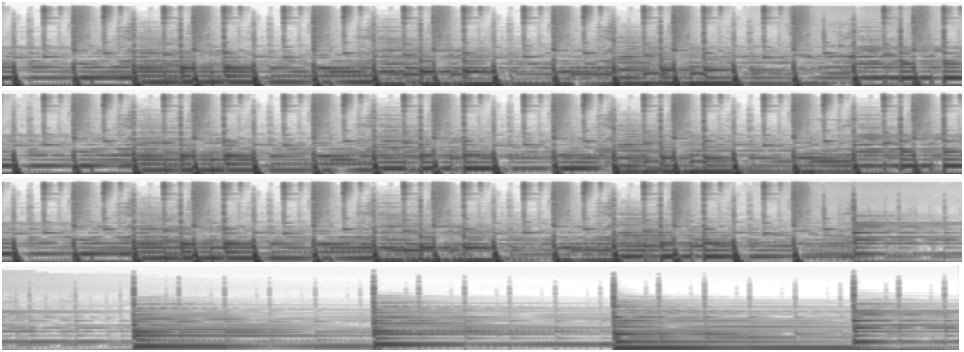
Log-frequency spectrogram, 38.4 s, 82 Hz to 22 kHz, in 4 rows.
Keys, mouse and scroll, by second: 0.9 click, 2.4 click, 3.1 click, 4.5 click, 5.6 click, 6.6 click, 7.7-9.2 drag, 9.2 r, 15.1-16.7 drag, 17.0 click, 17.8 click, 20.2 click, 25.5 click, 28.4 click, 30.8 click, 31.8 click, 36.1-37.7 drag.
